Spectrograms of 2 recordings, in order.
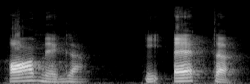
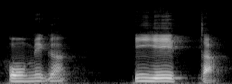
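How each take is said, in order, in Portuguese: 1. As vogais são pronunciadas abertas. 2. As vogais são pronunciadas fechadas. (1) "alguns vão falar"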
